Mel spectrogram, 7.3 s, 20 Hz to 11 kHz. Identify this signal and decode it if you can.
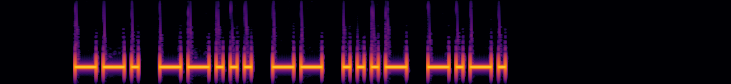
Morse code, heard as a keyed tone, about 17 wpm, 700 Hz. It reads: G7MVC
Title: DXCC-100 Call Signs - 5 Characters - Repeated 3x - 17wpm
